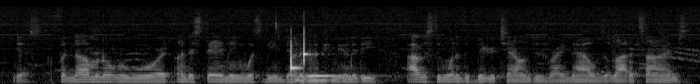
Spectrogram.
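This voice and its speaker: With audible room echo and noticeable background noise, a man with an American accent and a fairly low pitch talks at a very fast pace in a monotone, flat intonation. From New York, US. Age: 20s. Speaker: charity founder. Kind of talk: radio interview.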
